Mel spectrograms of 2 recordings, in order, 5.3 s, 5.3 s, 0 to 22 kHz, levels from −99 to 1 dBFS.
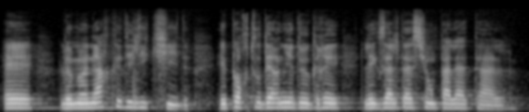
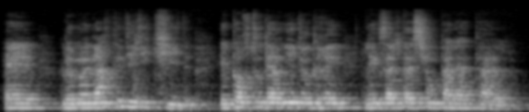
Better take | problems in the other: first | room echo; slight; dies away in 0.4 s // off-mic speech; far

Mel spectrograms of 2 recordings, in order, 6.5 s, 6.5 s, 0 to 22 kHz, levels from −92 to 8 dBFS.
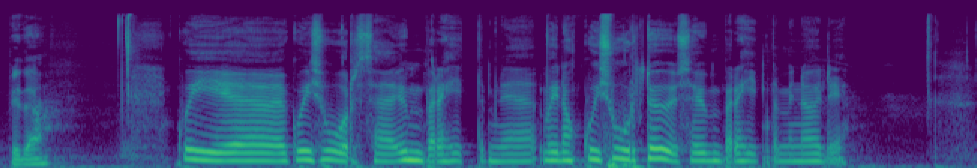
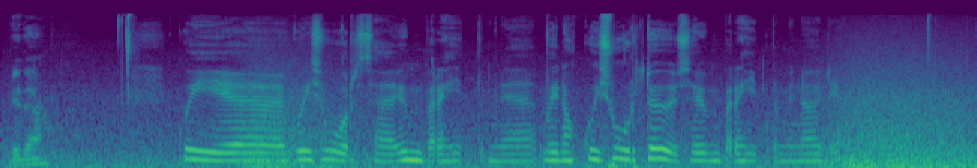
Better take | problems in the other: first | wind noise on the microphone; occasional gusts; 10 dB below the speech

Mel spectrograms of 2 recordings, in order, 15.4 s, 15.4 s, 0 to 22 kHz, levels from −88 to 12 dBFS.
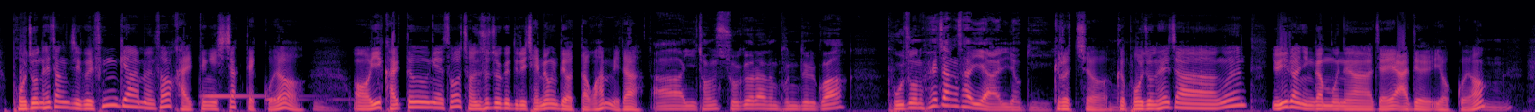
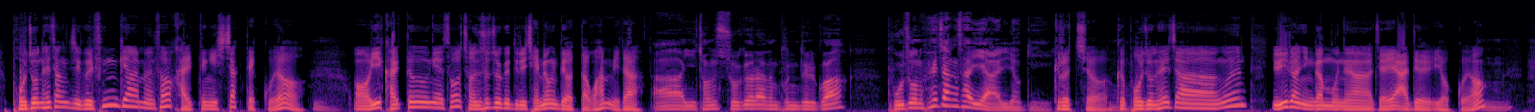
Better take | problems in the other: second | doorbell; noticeable; at 2 s; peak 7 dB below the speech

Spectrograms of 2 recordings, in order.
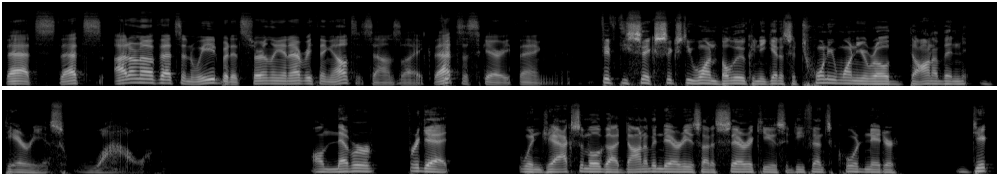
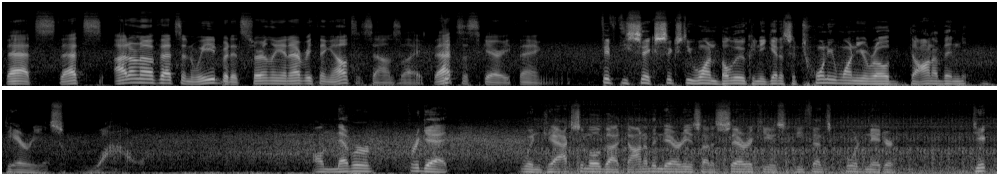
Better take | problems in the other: first | traffic noise; noticeable; throughout; 15 dB below the speech

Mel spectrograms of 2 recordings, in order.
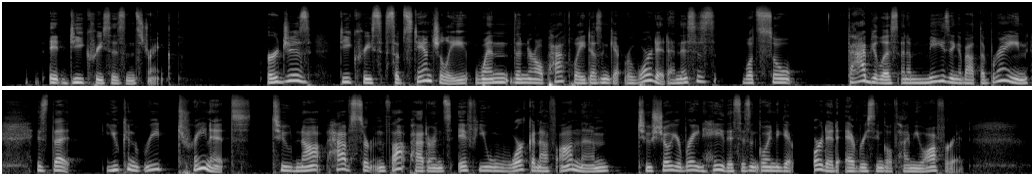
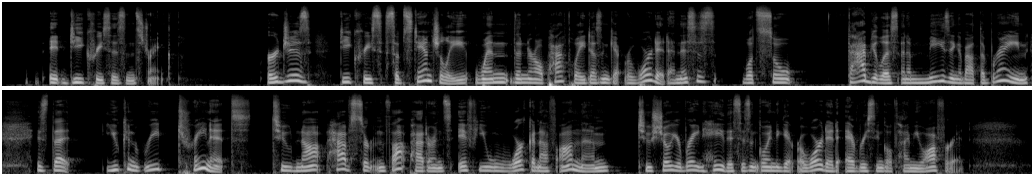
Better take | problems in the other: second | audio cutting out; at 18 s

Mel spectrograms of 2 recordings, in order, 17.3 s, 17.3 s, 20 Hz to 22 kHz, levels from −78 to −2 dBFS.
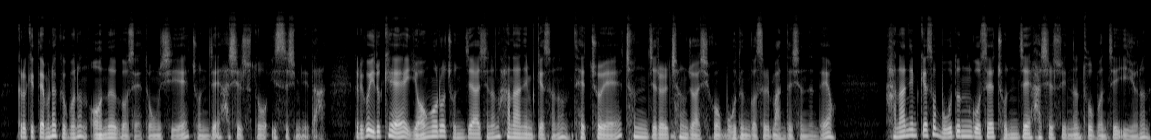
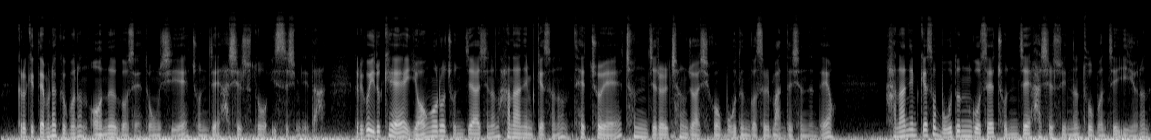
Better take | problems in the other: first | low rumble; faint; throughout; 20 dB below the speech

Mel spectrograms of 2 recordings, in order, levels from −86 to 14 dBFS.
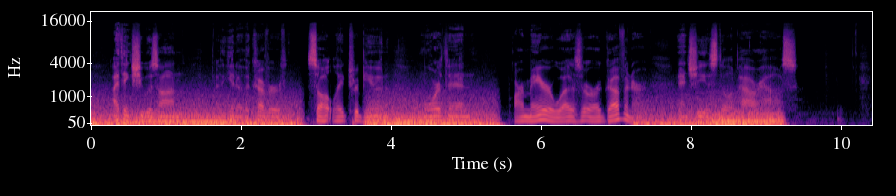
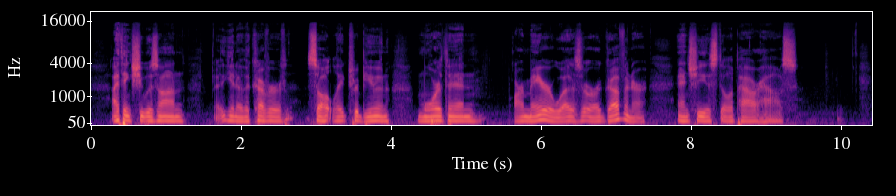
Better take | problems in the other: second | low rumble; loud; until 3 s, from 3.5 to 5.5 s and from 7 to 9 s; 4 dB below the speech

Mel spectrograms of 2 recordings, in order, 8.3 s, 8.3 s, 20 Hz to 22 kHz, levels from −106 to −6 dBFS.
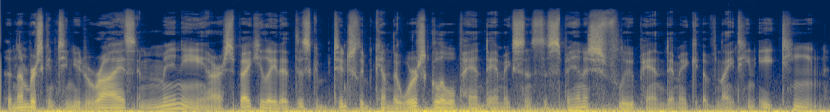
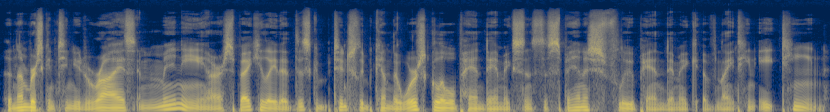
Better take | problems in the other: second | low rumble; noticeable; throughout; 15 dB below the speech

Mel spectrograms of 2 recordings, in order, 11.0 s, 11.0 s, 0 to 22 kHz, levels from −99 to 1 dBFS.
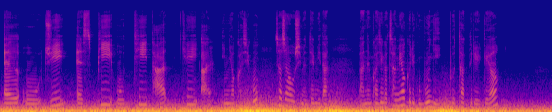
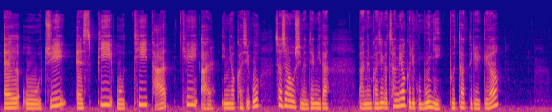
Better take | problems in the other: second | wind noise on the microphone; heavy; 2 dB above the speech

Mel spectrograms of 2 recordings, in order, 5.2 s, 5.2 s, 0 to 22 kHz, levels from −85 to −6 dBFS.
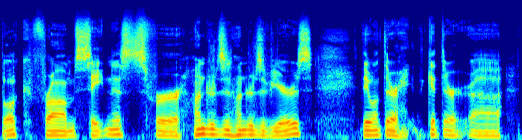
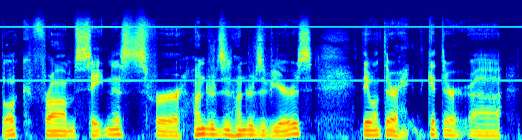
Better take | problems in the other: first | high-pitched whine; noticeable; throughout; 2.5 kHz, 20 dB below the speech

